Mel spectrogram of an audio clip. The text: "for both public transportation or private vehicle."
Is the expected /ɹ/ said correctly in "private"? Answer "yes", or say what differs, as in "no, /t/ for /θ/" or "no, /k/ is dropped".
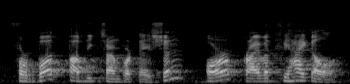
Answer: yes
